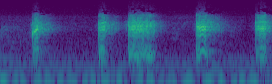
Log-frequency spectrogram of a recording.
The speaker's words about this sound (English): What is that? This is a duck call. I ordered all the way from St. Louis. It just come in the mail. Doesn't sound like any duck I ever heard. Oh, it's guaranteed, Mr. Young.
